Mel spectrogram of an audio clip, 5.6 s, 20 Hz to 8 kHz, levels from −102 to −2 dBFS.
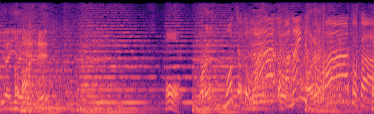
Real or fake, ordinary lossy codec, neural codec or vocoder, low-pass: real; none; none; 7.2 kHz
